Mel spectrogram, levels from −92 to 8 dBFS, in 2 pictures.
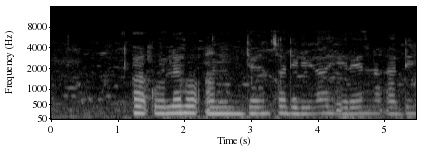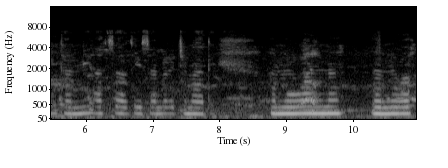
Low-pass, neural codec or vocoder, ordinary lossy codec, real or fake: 7.2 kHz; none; MP3, 64 kbps; real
